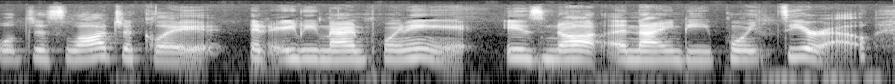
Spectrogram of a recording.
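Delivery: ordinary talk, nothing marked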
